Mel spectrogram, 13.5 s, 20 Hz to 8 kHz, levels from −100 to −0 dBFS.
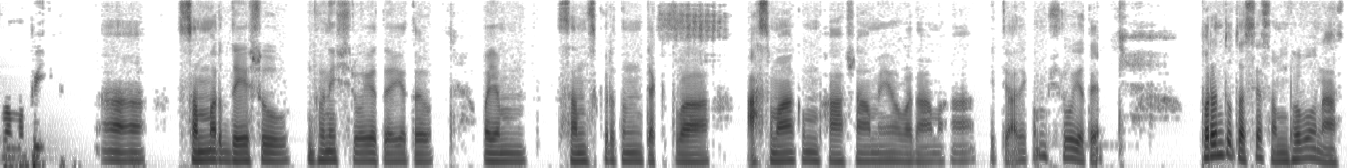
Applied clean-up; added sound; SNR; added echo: classical method spectral subtraction.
